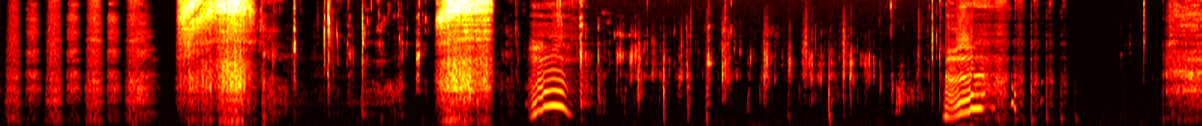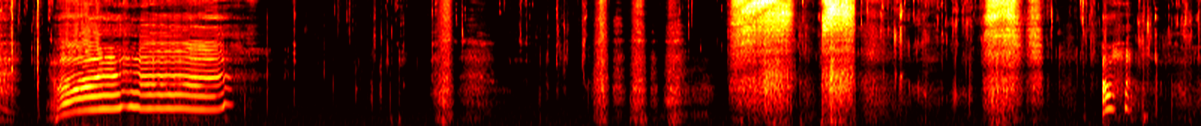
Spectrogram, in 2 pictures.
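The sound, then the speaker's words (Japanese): Instant ramen noodles are eaten with loud, wet slurping and chewing bursts spread unevenly through the stretch, broken by quiet gaps and a few short voiced hums. “こんなインスタントラーメンが一番美味しいよ。いただきましたよ。”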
